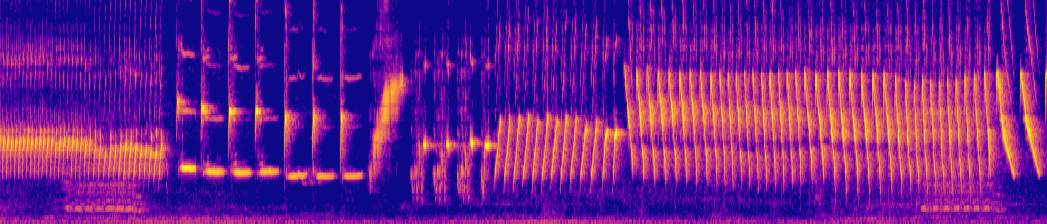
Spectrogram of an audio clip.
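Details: Song used to train young canaries. It opens with a steady buzzy trill, followed by spaced bright chip notes, a rising sweep and mixed phrases, then a long, very fast rattling trill of repeated high notes.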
